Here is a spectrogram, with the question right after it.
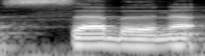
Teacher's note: سین کو باریک سیٹی سے ادا کرنا ہے، با پہ قلقلہ کرنا ہے، نون کو لمبا نہیں کرنا۔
